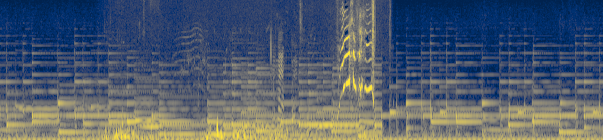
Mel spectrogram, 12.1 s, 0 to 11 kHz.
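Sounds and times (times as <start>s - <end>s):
background music: 0.0s - 12.0s
high wavering cry: 6.7s - 7.6s.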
